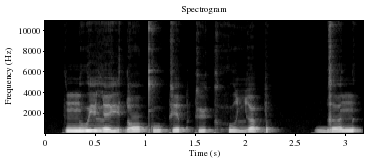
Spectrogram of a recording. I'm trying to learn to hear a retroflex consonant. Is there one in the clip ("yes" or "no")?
no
